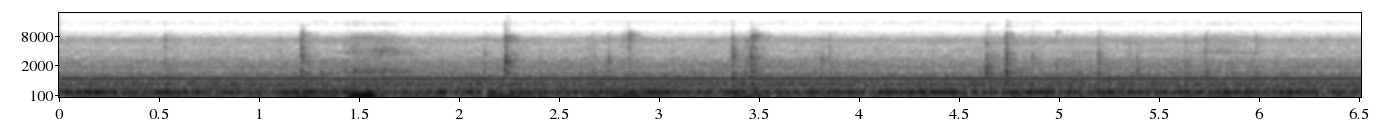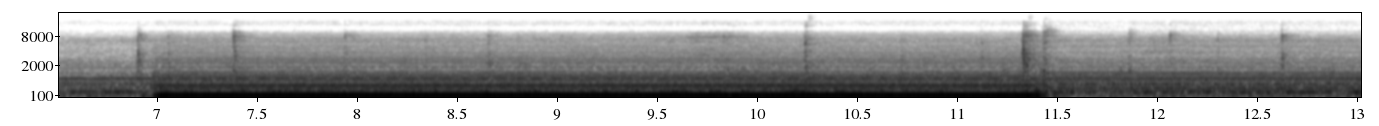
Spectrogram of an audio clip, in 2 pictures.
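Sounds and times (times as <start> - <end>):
click: 6.9 - 8.9, 10.2 - 12.8
sawtooth synth bass note: 7.0 - 11.4.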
